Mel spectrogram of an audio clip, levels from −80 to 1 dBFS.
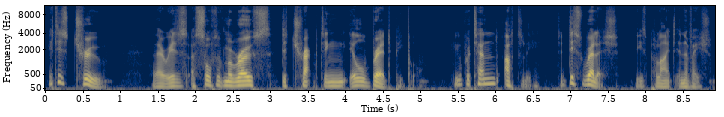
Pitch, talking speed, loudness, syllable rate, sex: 120 Hz, 140 wpm, -23 LUFS, 5.3 syllables/s, male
